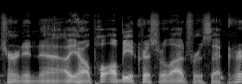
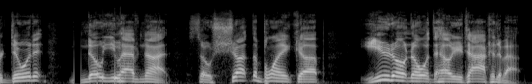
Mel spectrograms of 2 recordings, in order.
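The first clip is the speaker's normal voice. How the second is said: reading an angry tirade, higher pitched; quoted dressing-down; 5 semitones higher, 4 dB louder than usual. Retold or imitated. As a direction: act out a heated interrogation, building in pitch and force. Reads Kris's angry dressing-down of Toby.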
